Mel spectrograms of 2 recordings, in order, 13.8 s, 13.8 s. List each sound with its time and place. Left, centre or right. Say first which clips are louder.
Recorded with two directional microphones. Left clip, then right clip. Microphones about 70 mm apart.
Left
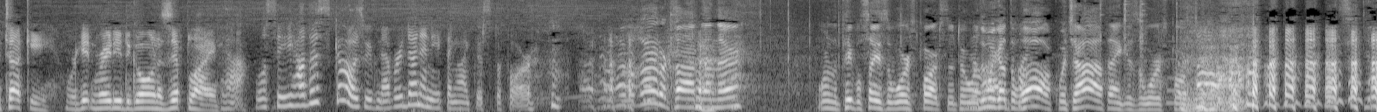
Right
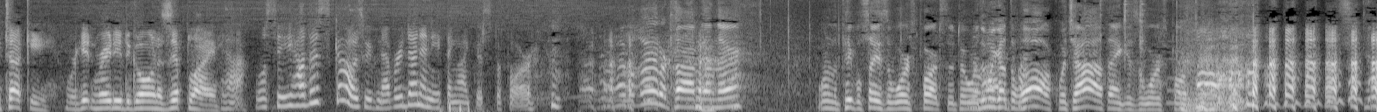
0.0 s speech: left 2 dB; centre
5.9 s speech: left 2 dB; centre
12.1 s a sound: left 3 dB; left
